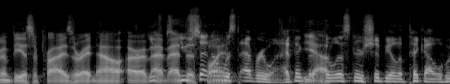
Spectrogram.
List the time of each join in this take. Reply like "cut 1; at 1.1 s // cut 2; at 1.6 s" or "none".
none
